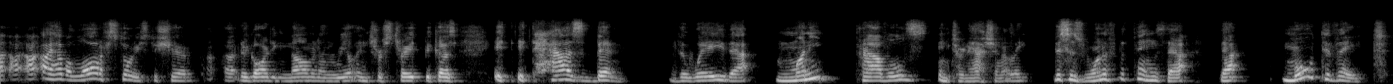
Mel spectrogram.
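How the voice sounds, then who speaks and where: A man from Jordan with a Jordanian accent giving a classroom lecture, animated and emphatic, firing questions at his students. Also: high voice. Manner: animated, emphatic, quizzing the audience with rhetorical questions. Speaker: university lecturer.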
